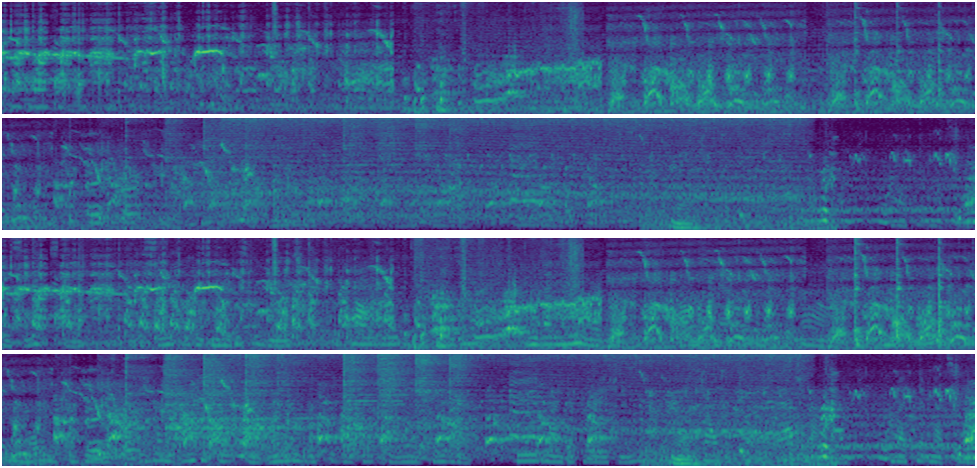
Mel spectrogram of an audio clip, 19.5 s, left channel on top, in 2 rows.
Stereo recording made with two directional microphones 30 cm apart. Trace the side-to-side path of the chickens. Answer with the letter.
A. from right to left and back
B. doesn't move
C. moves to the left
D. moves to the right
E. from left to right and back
D.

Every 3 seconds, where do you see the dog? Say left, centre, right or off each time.
right, right, centre, right, right, right, right.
